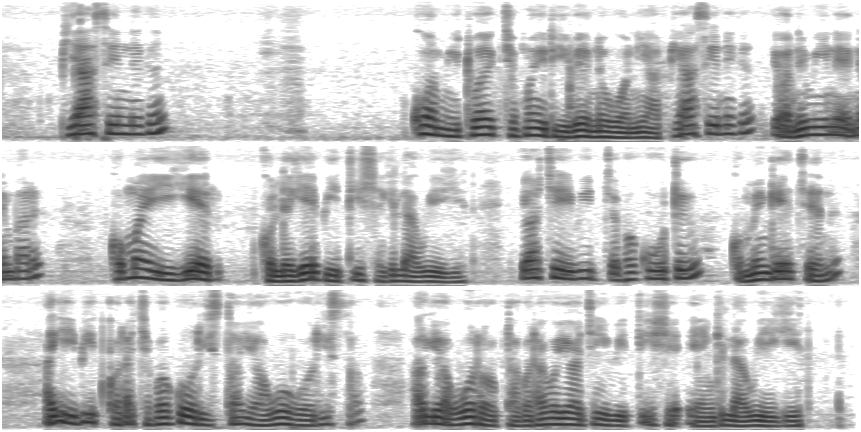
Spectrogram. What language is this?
Kalenjin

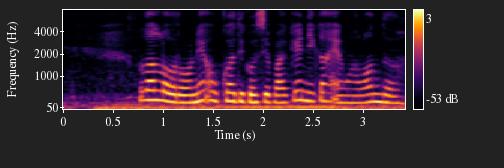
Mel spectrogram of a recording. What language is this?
Javanese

